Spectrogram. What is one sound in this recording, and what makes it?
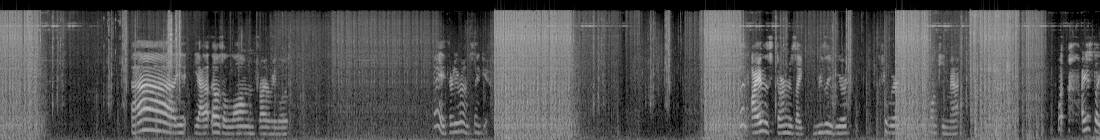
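Bursts of rapid gunfire ring out.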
